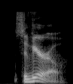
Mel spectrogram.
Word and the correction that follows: Savini: Tom Savini.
